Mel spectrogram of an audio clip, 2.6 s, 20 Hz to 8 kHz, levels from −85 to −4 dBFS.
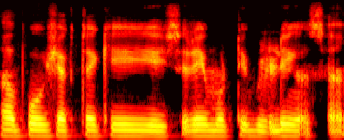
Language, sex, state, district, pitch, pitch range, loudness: Konkani, male, Goa, North and South Goa, 120 Hz, 115-120 Hz, -25 LUFS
